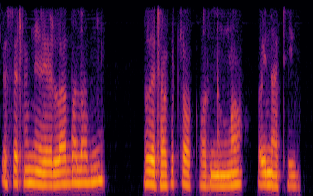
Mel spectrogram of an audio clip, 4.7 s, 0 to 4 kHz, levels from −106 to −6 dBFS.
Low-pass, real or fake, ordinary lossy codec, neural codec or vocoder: 3.6 kHz; fake; none; codec, 24 kHz, 3 kbps, HILCodec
